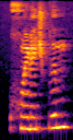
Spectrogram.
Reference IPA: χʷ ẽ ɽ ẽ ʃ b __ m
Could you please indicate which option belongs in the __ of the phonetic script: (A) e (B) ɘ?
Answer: B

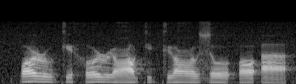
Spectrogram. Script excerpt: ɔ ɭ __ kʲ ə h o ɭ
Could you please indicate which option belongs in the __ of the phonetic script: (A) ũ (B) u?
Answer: B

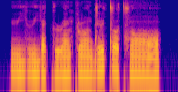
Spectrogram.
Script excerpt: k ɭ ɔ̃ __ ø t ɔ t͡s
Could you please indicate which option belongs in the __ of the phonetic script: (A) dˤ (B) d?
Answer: B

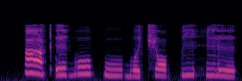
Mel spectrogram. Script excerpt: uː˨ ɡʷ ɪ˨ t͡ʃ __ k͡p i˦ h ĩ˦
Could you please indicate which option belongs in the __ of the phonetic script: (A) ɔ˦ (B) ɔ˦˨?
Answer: B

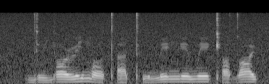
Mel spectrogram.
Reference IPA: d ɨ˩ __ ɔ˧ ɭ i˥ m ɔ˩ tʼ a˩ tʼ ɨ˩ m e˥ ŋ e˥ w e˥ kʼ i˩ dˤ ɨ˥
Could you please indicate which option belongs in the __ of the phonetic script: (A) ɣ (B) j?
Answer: B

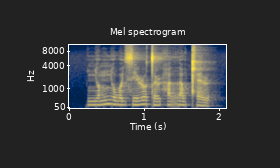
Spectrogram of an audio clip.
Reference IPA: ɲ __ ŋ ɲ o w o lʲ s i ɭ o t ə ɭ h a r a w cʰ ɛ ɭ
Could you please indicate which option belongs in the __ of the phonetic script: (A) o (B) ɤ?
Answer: B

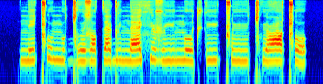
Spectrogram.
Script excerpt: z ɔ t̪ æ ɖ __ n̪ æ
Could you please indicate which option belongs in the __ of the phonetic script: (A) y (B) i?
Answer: A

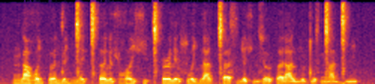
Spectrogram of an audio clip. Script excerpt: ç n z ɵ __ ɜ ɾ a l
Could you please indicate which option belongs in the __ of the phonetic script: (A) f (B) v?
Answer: A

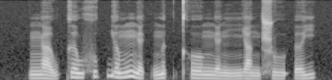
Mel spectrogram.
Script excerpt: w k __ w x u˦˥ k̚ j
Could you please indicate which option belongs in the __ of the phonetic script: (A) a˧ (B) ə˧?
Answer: B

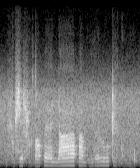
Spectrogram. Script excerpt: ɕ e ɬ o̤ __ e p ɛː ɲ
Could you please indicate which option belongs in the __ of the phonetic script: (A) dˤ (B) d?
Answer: A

